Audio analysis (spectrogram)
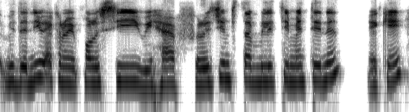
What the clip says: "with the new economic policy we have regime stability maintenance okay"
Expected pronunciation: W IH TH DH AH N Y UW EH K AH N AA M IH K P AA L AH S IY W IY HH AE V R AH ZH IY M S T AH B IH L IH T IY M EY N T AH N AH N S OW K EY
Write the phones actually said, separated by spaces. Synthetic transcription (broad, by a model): W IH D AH N Y UW EH K AH N AA M IH K P AA L AH S IY W IY HH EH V R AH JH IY M S T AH B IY L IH T IY M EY N T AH N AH N OW K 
